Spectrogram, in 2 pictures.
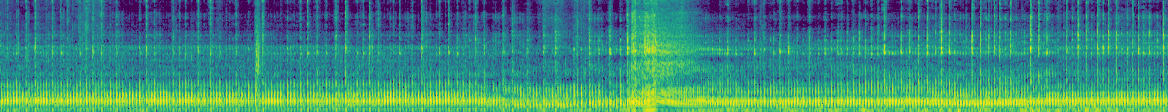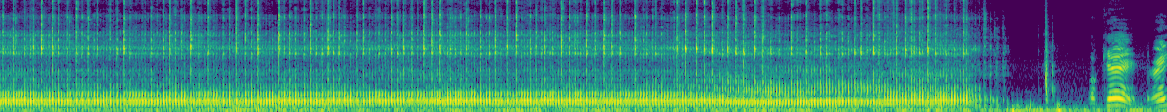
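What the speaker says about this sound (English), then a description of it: "did you hear the saw was starting to get rich again?" A ported chainsaw running loud and close during break-in while cutting wood for the first time. Its engine holds a steady high drone with small pitch dips and a brief surge, and the snarl drops off abruptly near the end. A voice speaks briefly over it.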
